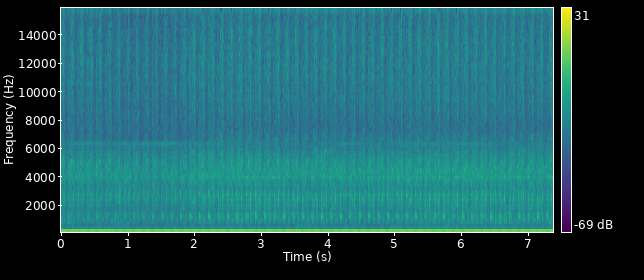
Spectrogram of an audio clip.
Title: LS1 Camaro engine knocking sound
